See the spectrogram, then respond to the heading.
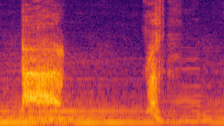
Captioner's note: Arawn screaming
